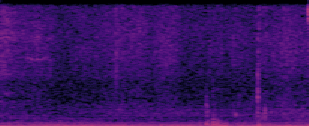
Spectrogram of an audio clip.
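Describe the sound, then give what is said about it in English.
A large car drives along with a faint, steady low rumble of engine and road noise heard from inside. There is a soft, even drone with a few small bumps, and nobody speaks. “We're driving the big spy car today”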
